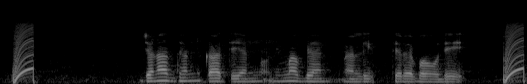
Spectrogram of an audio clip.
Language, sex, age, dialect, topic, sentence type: Kannada, male, 41-45, Coastal/Dakshin, banking, question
